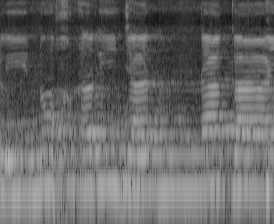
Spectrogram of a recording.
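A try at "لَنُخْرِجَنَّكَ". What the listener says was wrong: Lanukhrijannaka bukan li. Lanukhrijannaka ya Syu'aib walladzina amanu. Lanuh bukan linuh. Lanukhrijannaka.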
